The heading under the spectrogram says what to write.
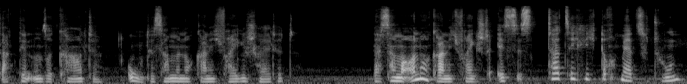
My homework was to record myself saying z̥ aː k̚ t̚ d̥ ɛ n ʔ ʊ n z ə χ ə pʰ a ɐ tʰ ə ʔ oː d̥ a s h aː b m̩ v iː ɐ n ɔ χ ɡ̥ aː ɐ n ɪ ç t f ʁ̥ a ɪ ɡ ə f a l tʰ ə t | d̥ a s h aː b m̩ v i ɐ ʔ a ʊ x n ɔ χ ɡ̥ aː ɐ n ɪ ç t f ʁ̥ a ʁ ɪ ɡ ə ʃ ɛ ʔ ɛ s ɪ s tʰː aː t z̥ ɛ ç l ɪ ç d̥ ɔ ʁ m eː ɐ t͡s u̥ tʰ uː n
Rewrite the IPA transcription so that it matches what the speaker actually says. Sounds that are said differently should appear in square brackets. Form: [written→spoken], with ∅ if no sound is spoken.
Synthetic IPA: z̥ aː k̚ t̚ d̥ ɛ n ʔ ʊ n z ə [χ→ʁ] ə [pʰ→kʰ] a ɐ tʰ ə ʔ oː d̥ a s h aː b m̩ v iː ɐ n ɔ χ ɡ̥ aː ɐ n ɪ ç t f ʁ̥ a ɪ ɡ ə [f→ʃ] a l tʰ ə t | d̥ a s h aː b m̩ v i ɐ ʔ a ʊ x n ɔ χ ɡ̥ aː ɐ n ɪ ç t f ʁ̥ a [ʁ→∅] ɪ ɡ ə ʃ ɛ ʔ ɛ s ɪ s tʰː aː t z̥ ɛ ç l ɪ ç d̥ ɔ [ʁ→χ] m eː ɐ t͡s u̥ tʰ uː n

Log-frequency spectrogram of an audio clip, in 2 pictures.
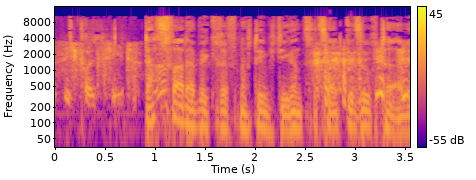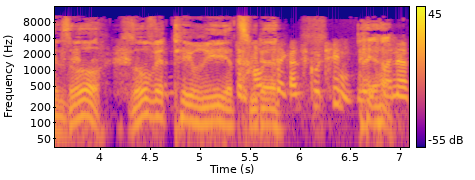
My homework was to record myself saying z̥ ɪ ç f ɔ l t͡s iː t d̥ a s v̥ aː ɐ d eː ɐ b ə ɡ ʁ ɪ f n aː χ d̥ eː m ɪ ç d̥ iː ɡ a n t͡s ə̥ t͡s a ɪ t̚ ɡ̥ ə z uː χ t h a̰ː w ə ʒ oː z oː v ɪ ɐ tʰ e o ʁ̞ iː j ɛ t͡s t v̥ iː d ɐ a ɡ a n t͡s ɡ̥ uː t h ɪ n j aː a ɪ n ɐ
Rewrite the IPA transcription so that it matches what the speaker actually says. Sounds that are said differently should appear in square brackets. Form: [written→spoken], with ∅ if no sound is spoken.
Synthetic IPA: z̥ ɪ ç f ɔ l t͡s iː t d̥ a s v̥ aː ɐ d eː ɐ b ə ɡ ʁ ɪ f n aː χ d̥ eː m ɪ ç d̥ iː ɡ a n t͡s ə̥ t͡s a ɪ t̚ ɡ̥ ə z uː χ t h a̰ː [w→b] ə [ʒ→z] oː z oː v ɪ ɐ tʰ e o ʁ̞ iː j ɛ t͡s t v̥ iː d ɐ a ɡ a n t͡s ɡ̥ uː t h ɪ n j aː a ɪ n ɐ

